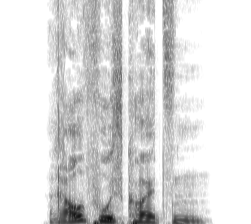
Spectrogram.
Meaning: dative plural of Raufußkauz
- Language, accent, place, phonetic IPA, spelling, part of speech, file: German, Germany, Berlin, [ˈʁaʊ̯fuːsˌkɔɪ̯t͡sn̩], Raufußkäuzen, noun, De-Raufußkäuzen.ogg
